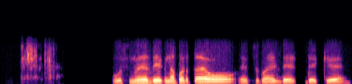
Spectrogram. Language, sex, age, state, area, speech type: Hindi, male, 30-45, Madhya Pradesh, rural, conversation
